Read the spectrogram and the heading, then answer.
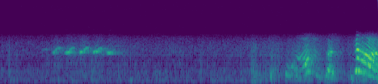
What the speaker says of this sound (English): The nightingale.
